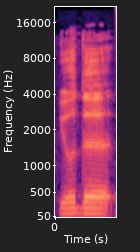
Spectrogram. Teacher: دال کو ہلا کے پڑھیں گے، دال پہ قلقلہ کریں گے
